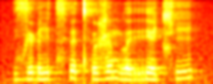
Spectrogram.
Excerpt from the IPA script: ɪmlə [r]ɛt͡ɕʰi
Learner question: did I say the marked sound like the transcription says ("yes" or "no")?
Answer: no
